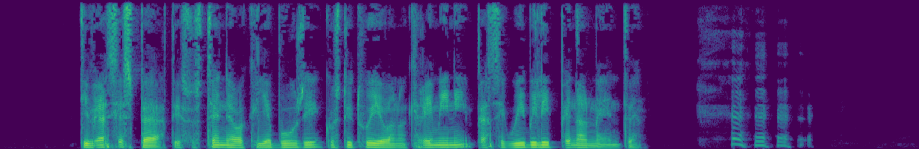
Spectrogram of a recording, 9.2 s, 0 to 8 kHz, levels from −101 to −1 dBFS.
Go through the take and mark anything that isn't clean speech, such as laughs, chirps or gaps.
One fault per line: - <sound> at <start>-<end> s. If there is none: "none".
- laugh at 7.0-8.2 s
